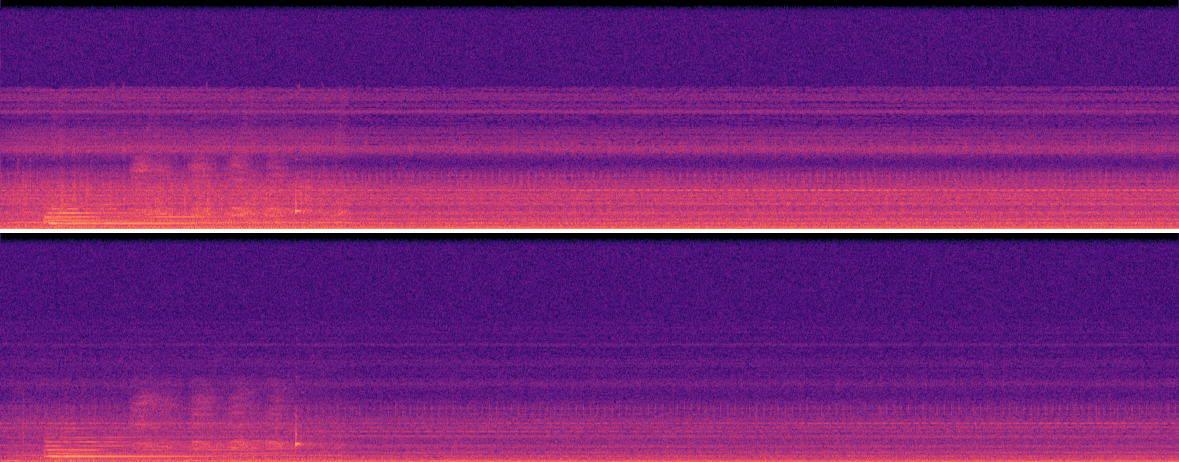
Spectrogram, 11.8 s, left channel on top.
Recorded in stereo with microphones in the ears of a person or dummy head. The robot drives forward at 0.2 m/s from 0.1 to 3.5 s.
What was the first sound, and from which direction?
A bell, 35° left (ahead or behind).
